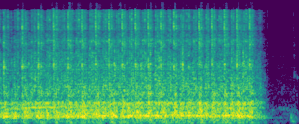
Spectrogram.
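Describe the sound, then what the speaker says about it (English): A vintage-style sewing machine runs at a fast, steady whirring clatter as it stitches over a pin while sewing a dress, then stops abruptly near the end. "I'm gonna sew over my pin. And this machine should be able to handle it because she is so strong."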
